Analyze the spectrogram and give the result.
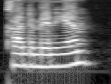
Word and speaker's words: condominium: But when we say the whole word, condominium, it kind of becomes an uh sound.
